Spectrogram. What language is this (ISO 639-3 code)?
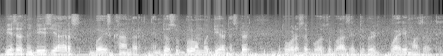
kas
